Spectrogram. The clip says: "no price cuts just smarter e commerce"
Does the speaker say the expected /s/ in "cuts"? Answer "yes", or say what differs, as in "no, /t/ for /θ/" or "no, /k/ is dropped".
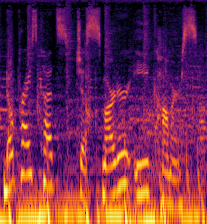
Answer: yes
